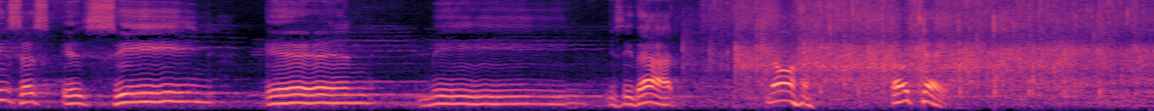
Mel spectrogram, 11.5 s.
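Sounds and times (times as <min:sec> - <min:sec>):
speech: 0:00.0 - 0:07.0, 0:07.7 - 0:08.4, 0:09.0 - 0:09.7
crowd clapping: 0:06.8 - 0:11.5.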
